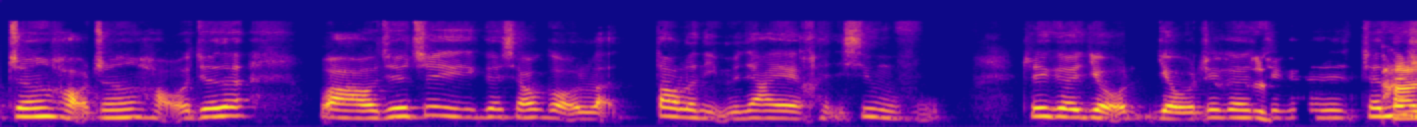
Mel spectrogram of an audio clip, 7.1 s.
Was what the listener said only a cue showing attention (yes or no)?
no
